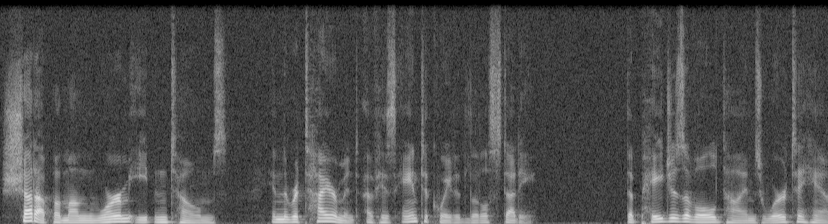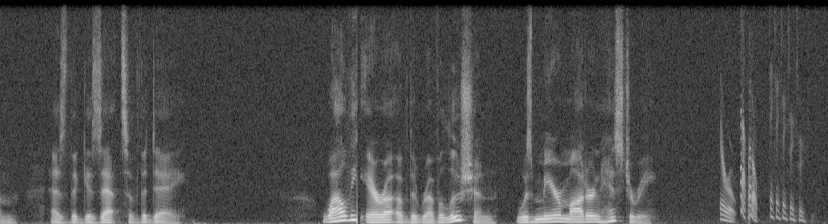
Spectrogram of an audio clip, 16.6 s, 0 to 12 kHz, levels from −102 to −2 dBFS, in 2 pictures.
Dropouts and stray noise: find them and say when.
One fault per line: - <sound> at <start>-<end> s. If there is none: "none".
- dropout at 11.8-11.9 s
- chirp at 15.5-16.5 s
